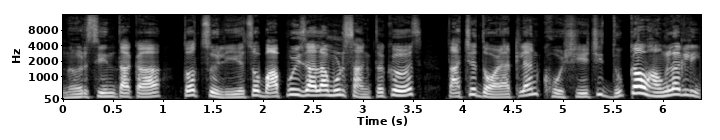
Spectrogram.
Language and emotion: Goan Konkani, happy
